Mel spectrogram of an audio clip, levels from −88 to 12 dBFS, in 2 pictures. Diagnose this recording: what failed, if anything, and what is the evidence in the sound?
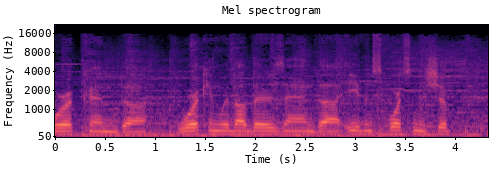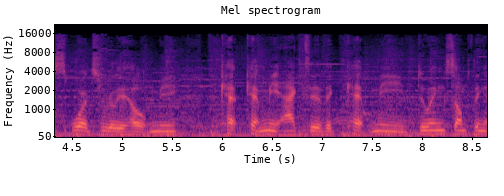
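From 1.40 s to 3.48 s the sound suddenly runs fast and sharp, speeding up by 5.43% with pitch rising about 91.5 cents, just under a semitone, before snapping back to normal. Because speed and pitch move together and the change is a clean step rather than a wobble, this is likely a drift correction step at the driver or buffer stage: clock-matching software briefly altered the playback rate to rebalance its buffer, then restored it.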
